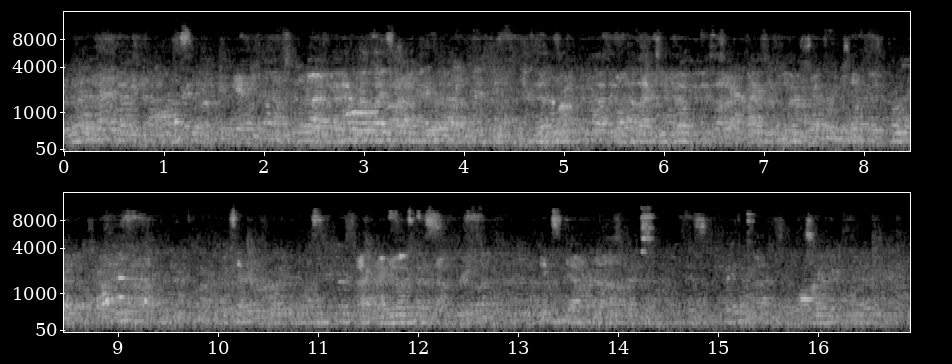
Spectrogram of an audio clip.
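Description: Several men chat at a table in a murmuring, echoing room.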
